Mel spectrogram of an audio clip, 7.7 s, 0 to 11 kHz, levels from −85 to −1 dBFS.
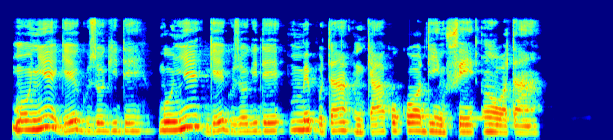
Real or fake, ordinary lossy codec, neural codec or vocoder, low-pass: real; MP3, 96 kbps; none; 7.2 kHz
